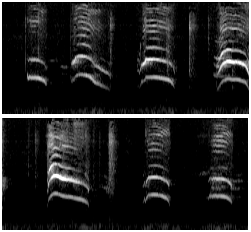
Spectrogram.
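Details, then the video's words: Kitten Momo wailing for its mother Amora, afraid on its first time out of its room; seven or eight insistent arched meows at a steady pace, some louder and higher, against near-silent background. "Suara Bayi Kucing Menangis"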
